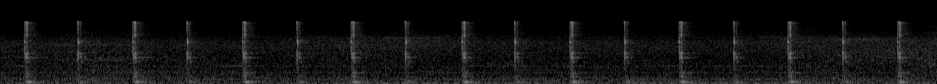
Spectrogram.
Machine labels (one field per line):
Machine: valve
